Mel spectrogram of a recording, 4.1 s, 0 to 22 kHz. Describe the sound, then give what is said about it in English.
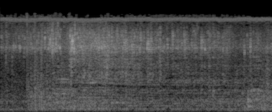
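Water pours steadily into a container in a kitchen for about four seconds to water a houseplant, a continuous splashing, gurgling stream with no one speaking. “Now, first I have to just add 4 drops to the water when watering. Okay. First the water.”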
